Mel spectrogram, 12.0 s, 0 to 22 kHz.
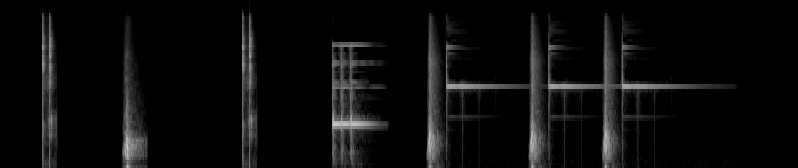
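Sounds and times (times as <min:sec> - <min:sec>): notification bell ding: 0:05.0 - 0:05.8, 0:06.7 - 0:11.1
short chime: 0:06.7 - 0:11.1.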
